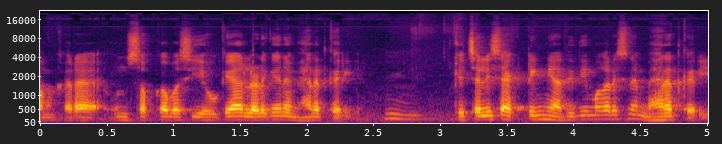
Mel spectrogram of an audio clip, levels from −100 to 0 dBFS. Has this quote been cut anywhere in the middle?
no; 0 cuts

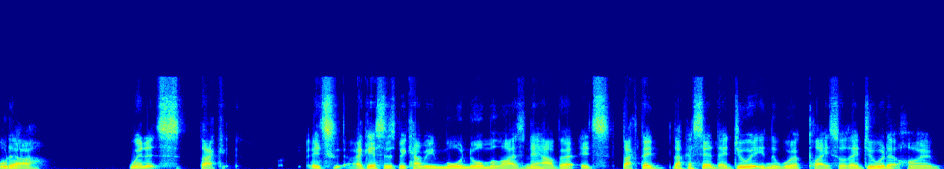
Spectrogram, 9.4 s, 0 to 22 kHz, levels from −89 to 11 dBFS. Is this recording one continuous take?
no; 1 cut; at 6.0 s

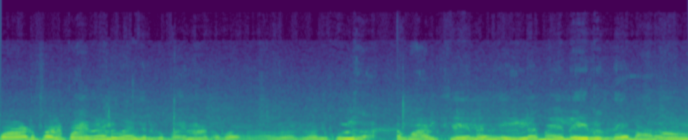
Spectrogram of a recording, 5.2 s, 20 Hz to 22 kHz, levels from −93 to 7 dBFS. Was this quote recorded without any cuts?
no; 1 cut; at 3.0 s

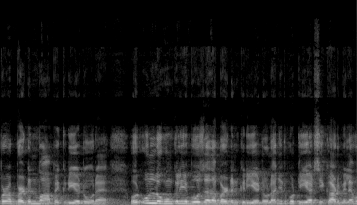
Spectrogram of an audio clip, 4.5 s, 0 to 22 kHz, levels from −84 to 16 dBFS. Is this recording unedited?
yes; 0 cuts

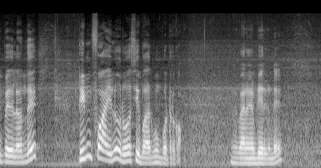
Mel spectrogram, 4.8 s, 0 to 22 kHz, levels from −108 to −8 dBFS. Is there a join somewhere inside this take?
no; 0 cuts

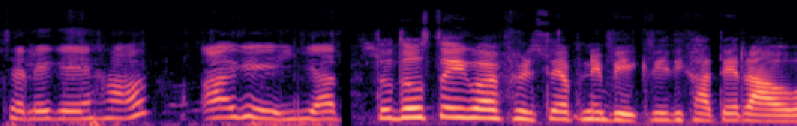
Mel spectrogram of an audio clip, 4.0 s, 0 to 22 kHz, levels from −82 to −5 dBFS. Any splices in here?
yes; 1 cut; at 1.7 s

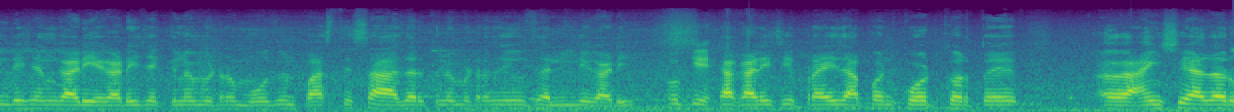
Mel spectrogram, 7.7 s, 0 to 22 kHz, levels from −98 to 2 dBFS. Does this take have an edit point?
no; 0 cuts

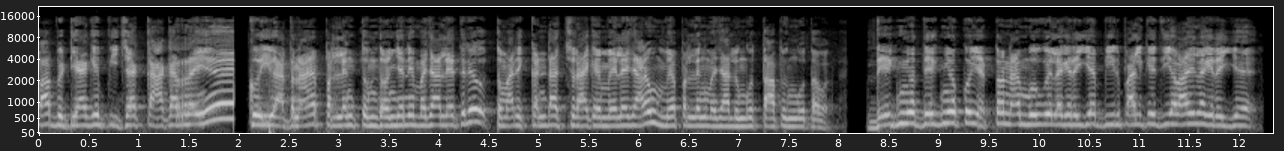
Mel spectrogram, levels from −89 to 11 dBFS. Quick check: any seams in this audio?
yes; 1 cut; at 2.0 s

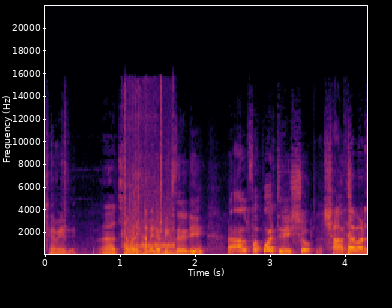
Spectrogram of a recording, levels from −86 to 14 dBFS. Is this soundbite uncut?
no; 1 cut; at 1.3 s

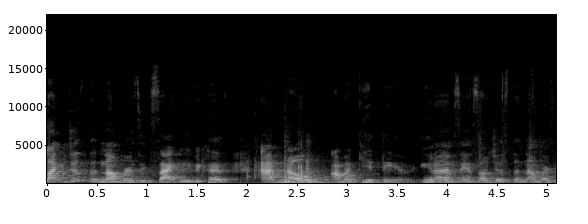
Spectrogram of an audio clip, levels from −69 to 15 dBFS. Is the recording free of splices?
yes; 0 cuts

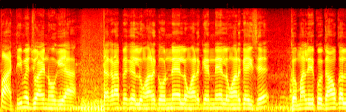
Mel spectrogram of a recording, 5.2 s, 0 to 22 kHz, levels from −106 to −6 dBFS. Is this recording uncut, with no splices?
no; 2 cuts; at 1.3 s, 4.2 s

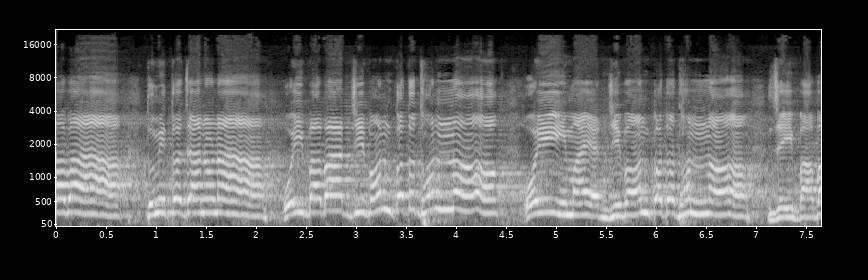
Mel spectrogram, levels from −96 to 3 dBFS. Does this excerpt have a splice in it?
no; 0 cuts

